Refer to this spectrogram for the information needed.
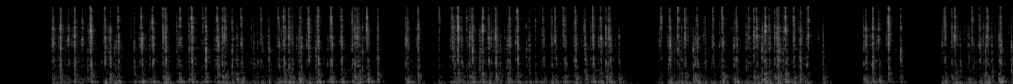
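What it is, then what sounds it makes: Mechanical keyboard being typed on. A light blue plastic mechanical keyboard with round chrome keycaps on clear-housed blue switches is typed fast by fingertips with short nails. Bursts of rapid, bright, clicky key taps run for about ten seconds, broken by short silent pauses.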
